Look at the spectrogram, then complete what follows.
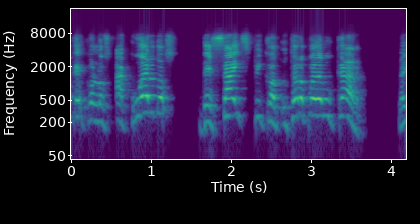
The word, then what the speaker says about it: Sykes-Picot: Porque de decirlo en español es diferente, pero se pronuncia los acuerdos Sykes-Picot.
